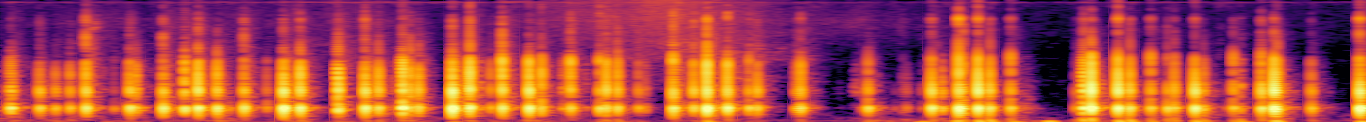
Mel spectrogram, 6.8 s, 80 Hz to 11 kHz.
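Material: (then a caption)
Cardboard. Fingertips tap and scratch the cover of a solid, closed teal hardcover notebook held upright in both hands. Roughly forty quick, dry taps come in uneven bursts, each a short knock centered near 450 Hz with a faint bright edge and almost no ring. Softer scratching fills the brief gaps between them.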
